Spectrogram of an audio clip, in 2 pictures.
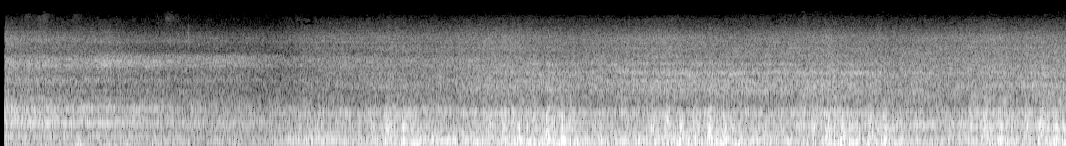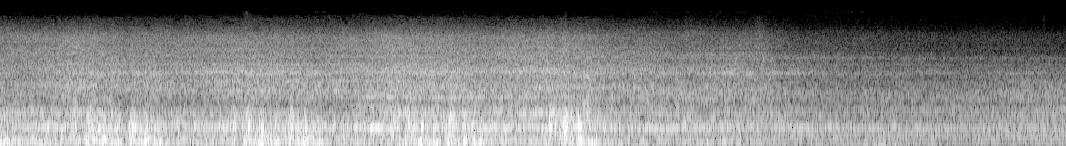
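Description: Rhein-Ruhr-Express electric multiple unit, a Siemens Desiro HC, passing below. Its wheels clatter over the rail joints in a regular clickety-clack, over a steady electric whine. The sound swells about three seconds in and fades over the last few seconds as the train runs off.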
